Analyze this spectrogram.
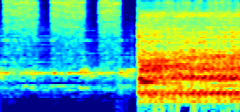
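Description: An airbrush hisses in short bursts.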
